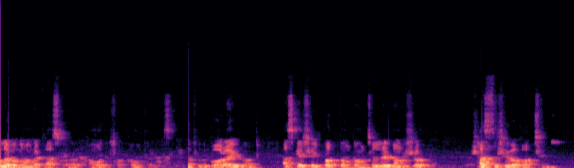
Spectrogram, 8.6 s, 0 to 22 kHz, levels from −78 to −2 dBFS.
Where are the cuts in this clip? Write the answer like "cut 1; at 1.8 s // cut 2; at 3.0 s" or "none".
cut 1; at 2.8 s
